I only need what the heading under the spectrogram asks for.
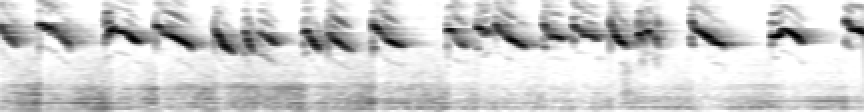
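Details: Energetic song of a house-kept white-eye: dense, high, twittering notes that slide steeply down, packed closely together with barely a break across the whole stretch.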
